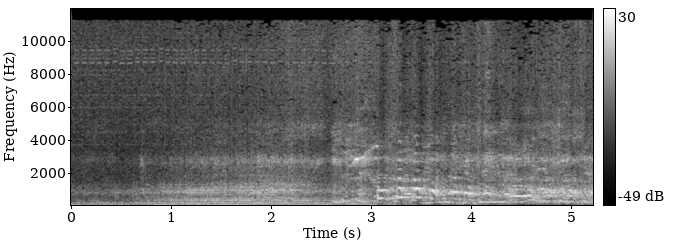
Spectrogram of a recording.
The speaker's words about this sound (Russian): Мотоцикл.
